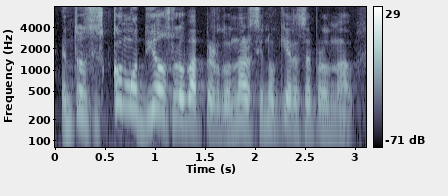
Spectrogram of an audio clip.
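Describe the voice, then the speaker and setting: A man explaining scripture in a recorded Bible study. His voice sits fairly high for a man but sounds mellow and dark. He leans on repetition to drive points home. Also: very animated, brisk. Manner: emphatic, repeats phrases for stress, reads verses aloud. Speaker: Bible teacher. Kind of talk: Bible study answering questions.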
